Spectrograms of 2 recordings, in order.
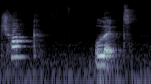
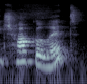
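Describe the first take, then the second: First: The middle syllable is dropped. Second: The middle syllable is fully pronounced. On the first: The speaker calls it right. "cut out that middle part" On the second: The speaker calls it wrong. "people will look at you a little bit strange"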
